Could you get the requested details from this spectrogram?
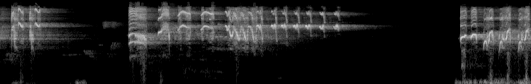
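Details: Orange-headed thrush, loud and rough song used to train and provoke birds: a short high burst, then a long stream of rapid repeated chirps and whistles that fades, and a final loud burst with faint low noise.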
